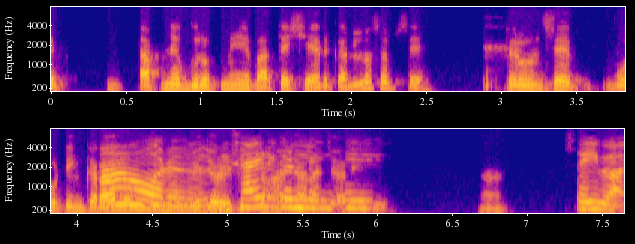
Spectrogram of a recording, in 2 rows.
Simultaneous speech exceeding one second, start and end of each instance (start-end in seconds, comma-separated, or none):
4.2-5.9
